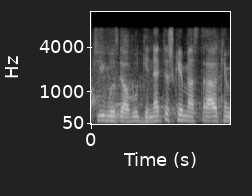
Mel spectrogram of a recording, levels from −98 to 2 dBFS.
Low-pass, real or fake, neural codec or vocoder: 7.2 kHz; fake; codec, 16 kHz, 1 kbps, X-Codec, HuBERT features, trained on general audio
